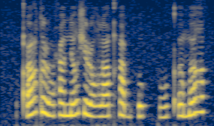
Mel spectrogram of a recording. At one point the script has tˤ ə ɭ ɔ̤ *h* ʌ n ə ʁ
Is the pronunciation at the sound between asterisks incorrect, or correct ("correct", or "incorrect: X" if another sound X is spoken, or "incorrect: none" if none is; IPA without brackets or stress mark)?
incorrect: ħ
